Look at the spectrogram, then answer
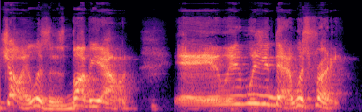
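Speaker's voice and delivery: very high, loud voice. Imitating a friend of a dad calling on the phone: imitating Bobby Allen. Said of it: "those are the guys I would talk to".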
